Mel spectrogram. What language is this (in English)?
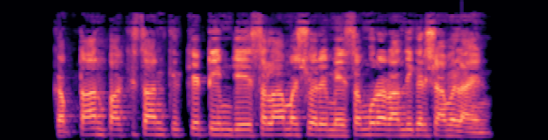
Sindhi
